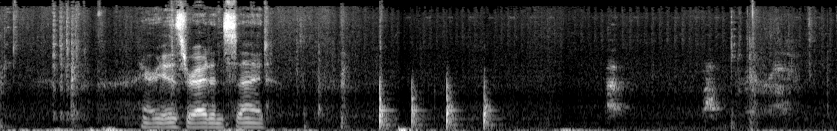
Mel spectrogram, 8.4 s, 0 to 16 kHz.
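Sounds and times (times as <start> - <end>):
speech: 1.4 - 2.8
firm knocks on a door: 3.8 - 5.0
short dog barks or yips: 6.0 - 6.4, 7.0 - 7.9.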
